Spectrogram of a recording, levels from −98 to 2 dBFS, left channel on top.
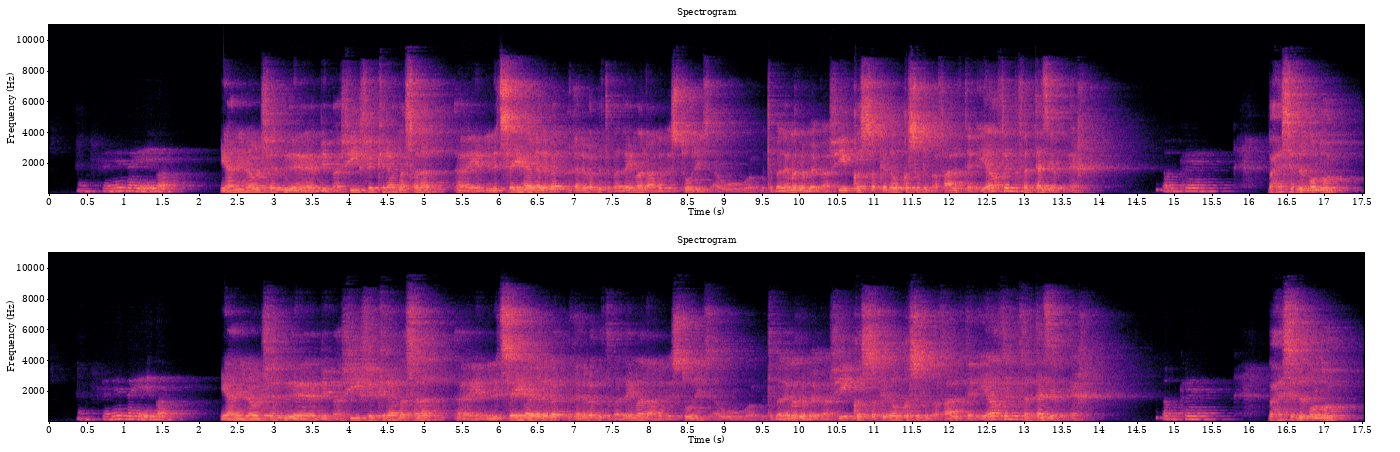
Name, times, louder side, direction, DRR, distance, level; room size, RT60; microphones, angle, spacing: voice 1, 0.4-1.6 14.9-15.5 16.8-17.1, equal, 80° right, -3 dB, 1.9 m, -30 dB
voice 2, 2.3-13.9 15.9-17.1, left 1 dB, 75° left, -1 dB, 1.6 m, -26 dB
10.5 x 4.4 x 4.7 m, 1.1 s
head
